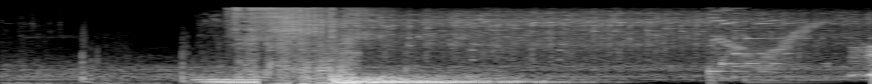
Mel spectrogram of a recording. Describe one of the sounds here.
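A deep whooshing burst swells and fades.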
